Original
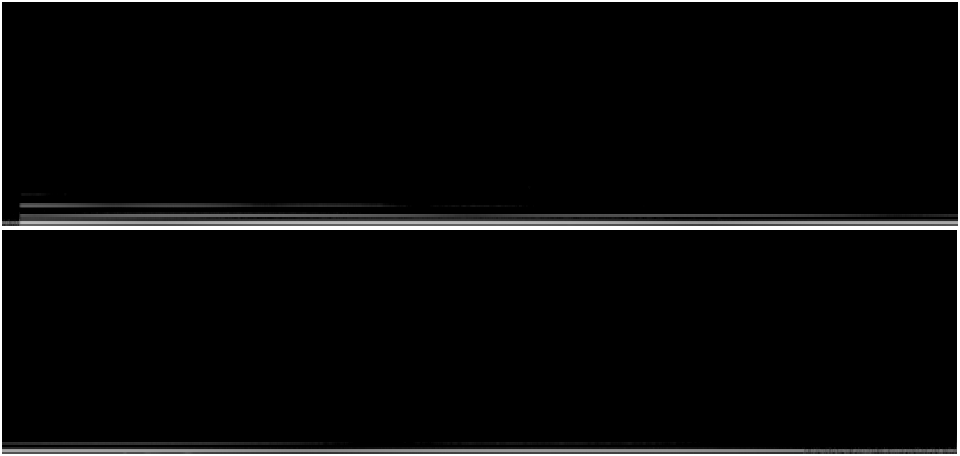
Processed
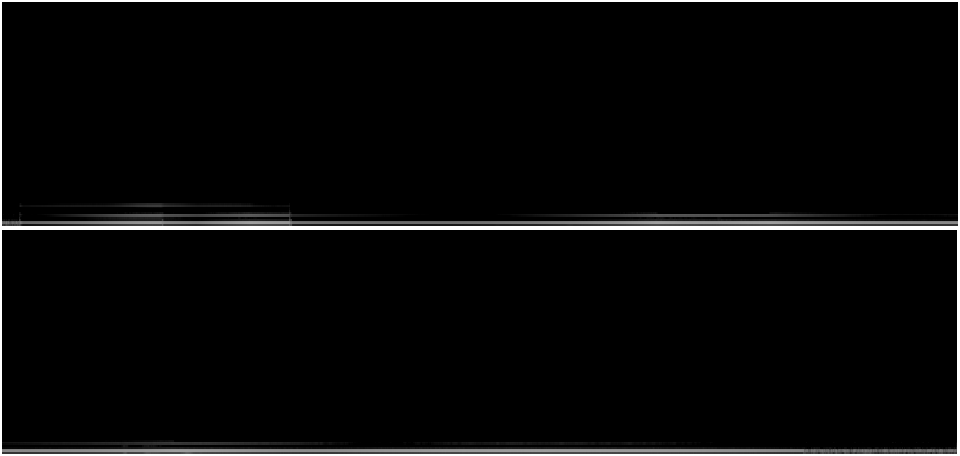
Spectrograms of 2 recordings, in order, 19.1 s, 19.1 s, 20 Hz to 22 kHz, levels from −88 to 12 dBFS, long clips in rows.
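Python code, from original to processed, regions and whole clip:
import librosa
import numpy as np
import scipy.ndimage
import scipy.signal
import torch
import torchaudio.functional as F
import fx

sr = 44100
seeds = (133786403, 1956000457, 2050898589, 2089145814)

y = fx.chain(x, sr, fx.highpass(hz=120.0, slope=12),
    fx.over_compress(threshold_db=-26.0, ratio=-0.5), at=(1.61, 2.9))
y = y + 0.42 * np.pad(y, (int(3.2 * sr / 1000.0), 0))[:len(y)]
y = fx.over_compress(y, sr, threshold_db=-31.0, ratio=-0.5)
y = y * librosa.db_to_amplitude(-2.0)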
